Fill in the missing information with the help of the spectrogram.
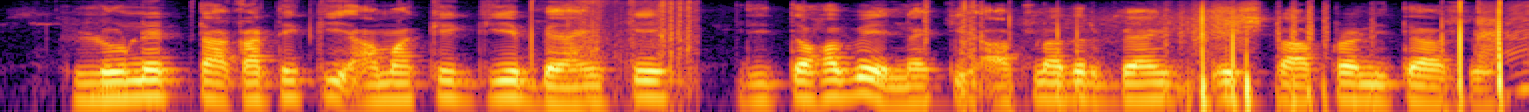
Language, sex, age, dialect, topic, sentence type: Bengali, male, 31-35, Northern/Varendri, banking, question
